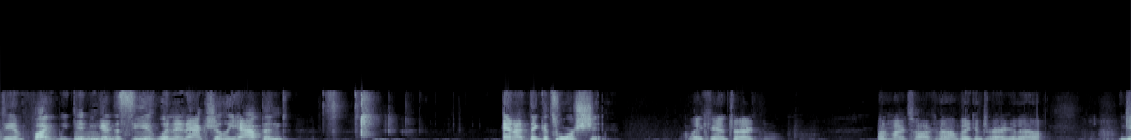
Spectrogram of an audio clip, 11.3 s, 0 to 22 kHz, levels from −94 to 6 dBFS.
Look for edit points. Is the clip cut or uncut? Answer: uncut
